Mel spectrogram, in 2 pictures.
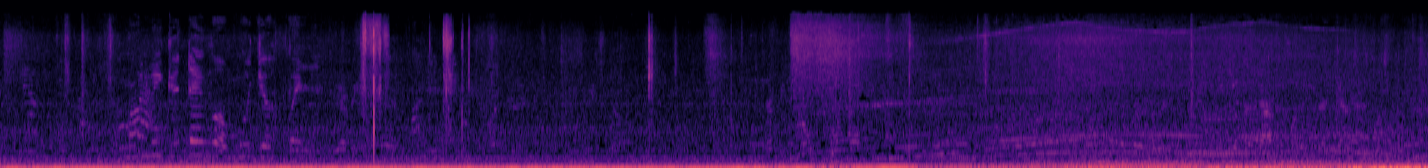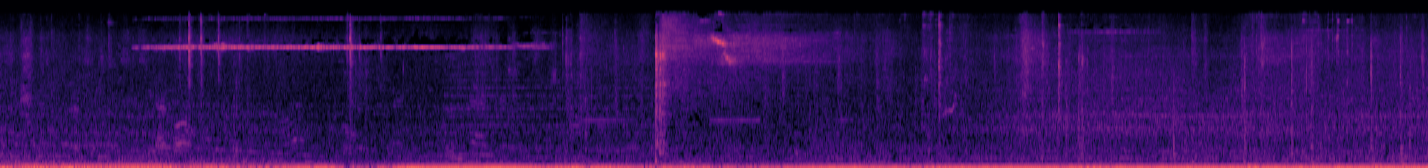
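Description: A city bus engine idles with a low rumble.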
